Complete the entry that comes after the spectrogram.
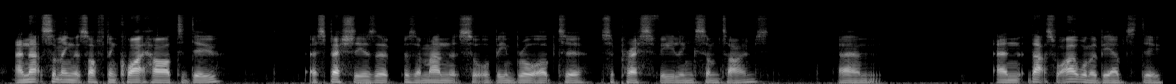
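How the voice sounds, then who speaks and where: Against a quiet background, a man with an East Midlands accent talks at a moderate pace, leaving long, frequent pauses. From England, Lincoln (East Midlands). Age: 20s. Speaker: podcast host, engineer. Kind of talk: casual solo monologue. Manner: chatty, with many fillers.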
